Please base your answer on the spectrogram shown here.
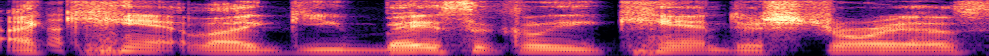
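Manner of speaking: normal talking voice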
